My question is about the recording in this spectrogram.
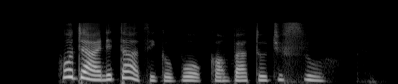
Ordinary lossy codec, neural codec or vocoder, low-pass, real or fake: none; codec, 16 kHz, 0.2 kbps, FocalCodec; 7.2 kHz; fake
